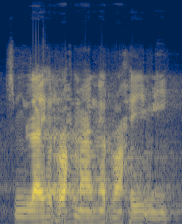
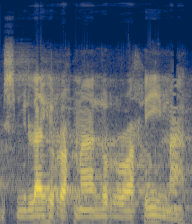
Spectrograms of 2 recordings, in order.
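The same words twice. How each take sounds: First: Both names end with an i vowel. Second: The names end with u, then a. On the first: "Kasrotani, kasrah semuanya" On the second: "dhammah kemudian fathah"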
